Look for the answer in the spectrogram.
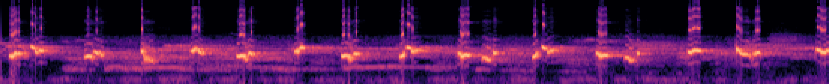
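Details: Yellow-vented bulbul, locally trucuk, singing nonstop: rapid, click-led whistled notes dropping in pitch, nearly three each second, over a soft, lower drawn-out whistle.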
